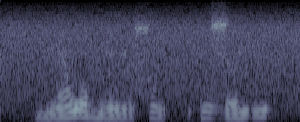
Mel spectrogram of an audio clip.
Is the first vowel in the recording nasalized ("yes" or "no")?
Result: yes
